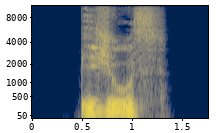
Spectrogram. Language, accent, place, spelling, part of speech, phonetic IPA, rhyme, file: German, Germany, Berlin, Bijous, noun, [biˈʒuːs], -uːs, De-Bijous.ogg
- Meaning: 1. genitive singular of Bijou 2. plural of Bijou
